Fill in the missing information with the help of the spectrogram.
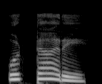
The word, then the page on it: ಓಡ್ರ: Kannada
